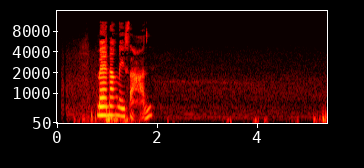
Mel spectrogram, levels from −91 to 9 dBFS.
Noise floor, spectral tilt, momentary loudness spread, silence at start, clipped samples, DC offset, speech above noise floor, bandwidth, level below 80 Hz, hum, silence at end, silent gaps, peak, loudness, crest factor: -67 dBFS; -4.5 dB/octave; 23 LU; 0.65 s; under 0.1%; under 0.1%; 42 dB; 11.5 kHz; -64 dBFS; none; 0 s; none; -8 dBFS; -25 LUFS; 24 dB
